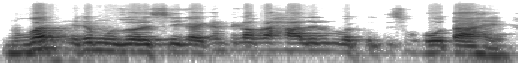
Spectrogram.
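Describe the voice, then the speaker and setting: A man's voice: on the high side, fairly even intonation, rapid-fire, dark tone. A man teaching a madrasa grammar lesson, quizzing his students with constant rhetorical questions. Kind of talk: classroom Arabic grammar lesson.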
